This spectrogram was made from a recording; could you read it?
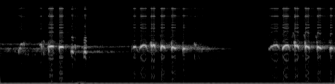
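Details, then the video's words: Eagle producing repeated series of quick, piping whistled notes, each phrase a rapid chatter of about six to eight notes, three phrases in all. "Eagle sounds"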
